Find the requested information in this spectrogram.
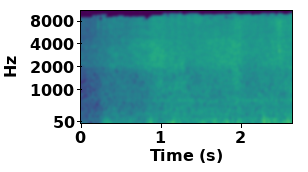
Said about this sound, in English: The 130 wind turbines you can hear behind me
